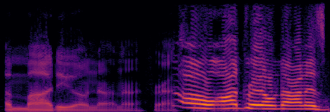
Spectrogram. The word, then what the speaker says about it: Amadou Onana: Mason, I think you got the first name wrong. I believe it's Amadou Onana for Aston.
